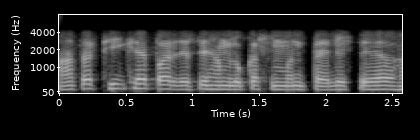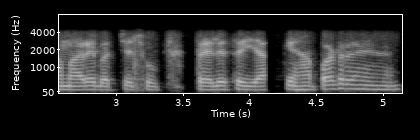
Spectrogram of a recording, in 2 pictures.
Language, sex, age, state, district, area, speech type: Hindi, male, 18-30, Uttar Pradesh, Chandauli, rural, conversation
